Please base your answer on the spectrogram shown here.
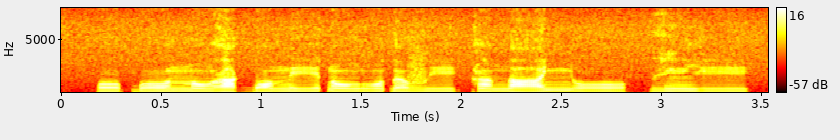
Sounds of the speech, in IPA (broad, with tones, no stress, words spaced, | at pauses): o˨ɓoː˧ nɔ̃˨ɣa˧ɡ͡bɔ˧niː˧ ɗɔ̃˨˦ɡɔ̃˨ ɗə˨viː˦kã˧naː˨ ɲoː˧ | ɣĩ˨jiː˧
